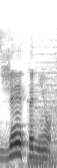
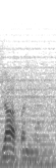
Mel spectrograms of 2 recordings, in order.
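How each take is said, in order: First: The vowel after the J sounds like 'e'. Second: The vowel after the J sounds like 'a'. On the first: This is the modern Greek-style pronunciation. "if you pronounce it with the modern Greco kind of Coptic" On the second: This is the old pronunciation. "it was close to Japaniot, not J-Peniot"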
